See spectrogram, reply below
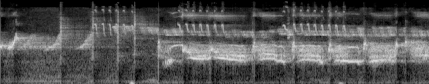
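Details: White-rumped shama song played as tutor material for training kept birds, full of 'tembakan' fill-in phrases: a rich, continuous run of loud whistles, rising sweeps and rapid high trills, varied phrase after phrase with almost no pause.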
